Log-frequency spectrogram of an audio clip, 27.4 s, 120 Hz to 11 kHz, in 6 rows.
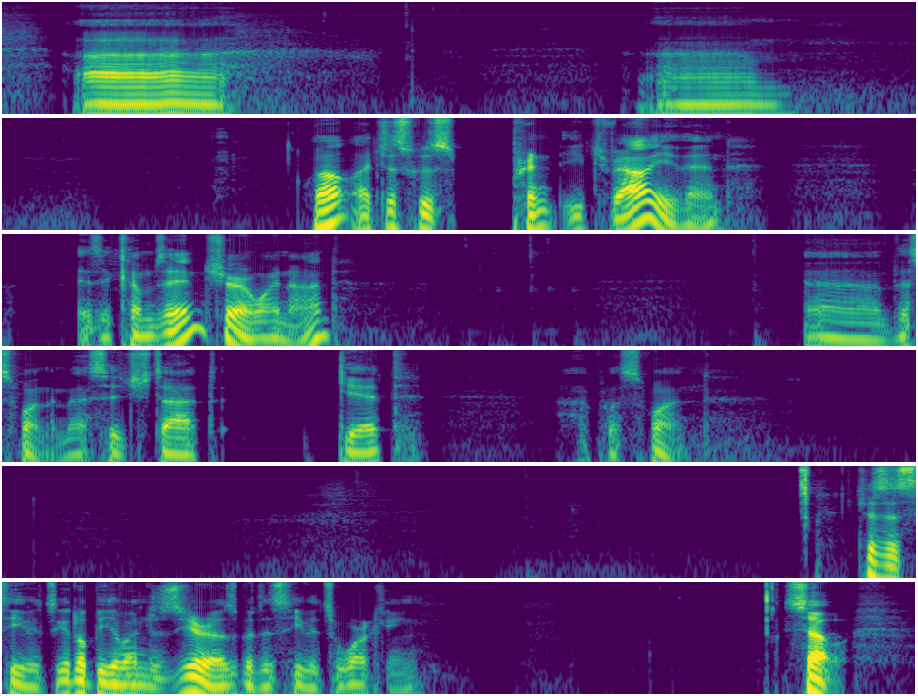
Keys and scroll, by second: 12.5-13.4 typing, 18.2 super+c, 19.2 super+v, 20.9 shift+0, 21.5 shift+;, 25.5 super+s.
